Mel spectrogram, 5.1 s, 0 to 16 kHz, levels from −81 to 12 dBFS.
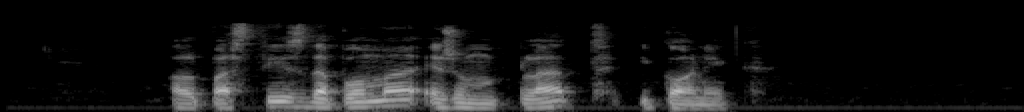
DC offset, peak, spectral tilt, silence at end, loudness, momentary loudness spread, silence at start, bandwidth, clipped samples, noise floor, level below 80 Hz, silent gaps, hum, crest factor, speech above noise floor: under 0.1%; -6 dBFS; -6.5 dB/octave; 1.5 s; -25 LUFS; 13 LU; 0.85 s; 8.2 kHz; under 0.1%; -71 dBFS; -56 dBFS; none; none; 20 dB; 46 dB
